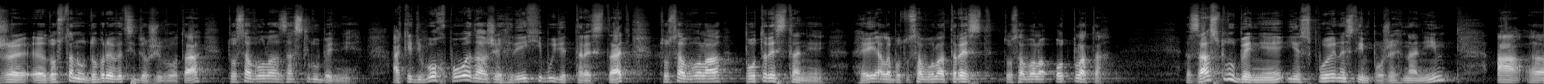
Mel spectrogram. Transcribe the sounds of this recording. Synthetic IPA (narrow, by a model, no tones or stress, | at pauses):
ʒɛd̪ɔst̪anuːd̪ɔbɾɛːʋɛt͡sid̪ɔʒiʋɔt̪at̪ɔsaʋɔlaːzasluːbɛɲɪɛ̰ | ʔa̰kɛɟʋɔxpɔʋɛd̪alʒɛɦɾɪɛxibuɟɛt̪ɾɛst̪act̪ɔsaʋɔlaːpɔt̪ɾɛst̪aɲɪɛ̰ | hɛjalɛbɔt̪ɔsaʋɔlaːt̪ɾɛst̪ːɔsaʋɔlaːʔɔt̪̚plat̪a̰ | zasluːbɛɲɪɛjɛspɔjɛnɛːst̪iːmpɔʒɛɦnaɲiːma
